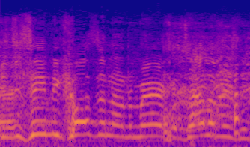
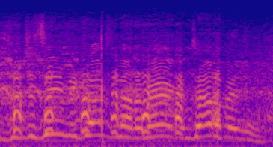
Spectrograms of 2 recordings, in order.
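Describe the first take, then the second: First: High, fast stage Irish voice; hammed-up Irish cousin bragging; an Irish villager boasting, high stage Irish accent. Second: Put-on high, fast stage Irish accent, laughing through it; an Irish villager boasting again, laughing in stage Irish. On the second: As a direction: repeat the Irish brag with a laugh. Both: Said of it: "people with my head wandering around going".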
